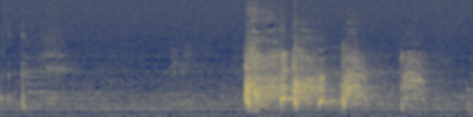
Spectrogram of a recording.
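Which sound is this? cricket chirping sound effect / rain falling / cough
cough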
